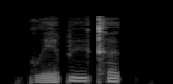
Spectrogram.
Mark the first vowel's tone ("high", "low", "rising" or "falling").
rising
